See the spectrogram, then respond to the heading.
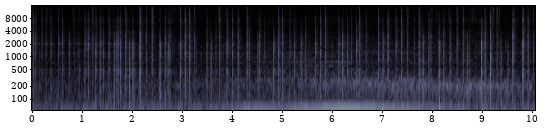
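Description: A small transparent plastic liquid glitter phone case is tapped rapidly with long fingernails while being turned in the hands. Dense, irregular, sharp bright clicks overlap a soft rustling handling noise that swells in the middle of the clip and then fades back.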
